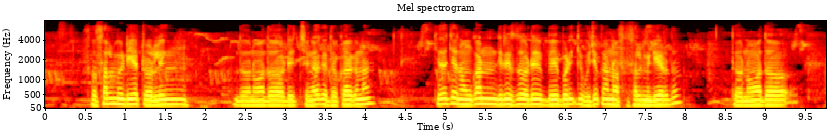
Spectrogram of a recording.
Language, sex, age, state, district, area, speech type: Santali, male, 18-30, West Bengal, Malda, rural, spontaneous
